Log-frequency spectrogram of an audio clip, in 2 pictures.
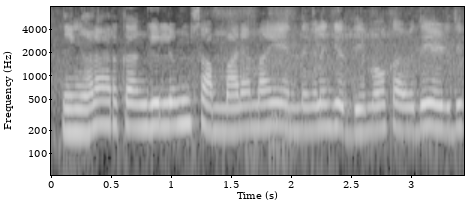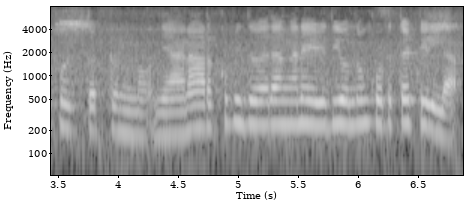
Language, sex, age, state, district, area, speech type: Malayalam, female, 18-30, Kerala, Kollam, urban, spontaneous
